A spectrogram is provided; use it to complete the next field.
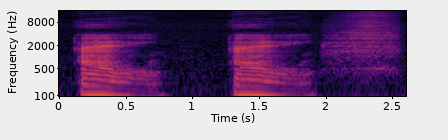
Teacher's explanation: wide lips, tongue is high and forward, and it actually becomes further forward in the second part of the diphthong.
